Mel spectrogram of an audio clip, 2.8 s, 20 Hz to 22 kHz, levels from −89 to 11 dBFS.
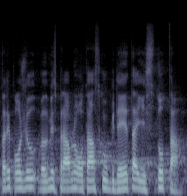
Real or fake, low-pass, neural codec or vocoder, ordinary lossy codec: fake; 14.4 kHz; autoencoder, 48 kHz, 128 numbers a frame, DAC-VAE, trained on Japanese speech; AAC, 96 kbps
